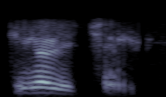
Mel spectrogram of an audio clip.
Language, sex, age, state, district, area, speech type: Bengali, male, 60+, West Bengal, Jhargram, rural, conversation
